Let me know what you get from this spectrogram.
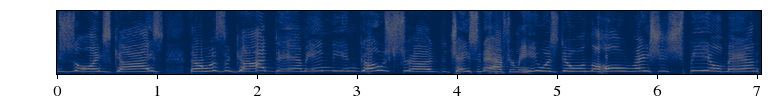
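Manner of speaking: high-pitched flustered cartoon slacker; Shaggy. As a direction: report the scare in a goofy sidekick voice. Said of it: "and Shaggy's like".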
